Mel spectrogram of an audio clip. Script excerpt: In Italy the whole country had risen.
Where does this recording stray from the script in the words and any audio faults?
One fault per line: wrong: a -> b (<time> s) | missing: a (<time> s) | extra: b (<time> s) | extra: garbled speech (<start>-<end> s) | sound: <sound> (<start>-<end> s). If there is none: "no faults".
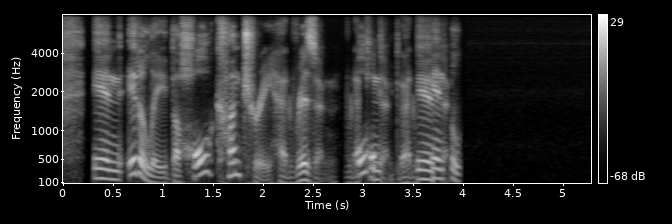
extra: garbled speech (2.9-4.0 s)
